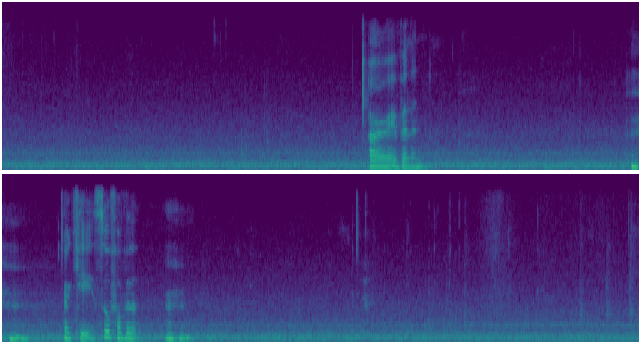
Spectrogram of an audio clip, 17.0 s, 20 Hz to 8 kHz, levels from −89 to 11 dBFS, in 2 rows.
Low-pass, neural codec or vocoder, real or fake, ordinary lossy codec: 7.2 kHz; none; real; none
